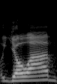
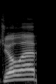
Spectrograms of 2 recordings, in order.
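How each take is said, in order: First: The name starts with a Y sound. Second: The name starts with a J sound. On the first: "he's pronounced Yoav in Hebrew" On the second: "I don't know how to pronounce him in English"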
